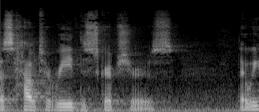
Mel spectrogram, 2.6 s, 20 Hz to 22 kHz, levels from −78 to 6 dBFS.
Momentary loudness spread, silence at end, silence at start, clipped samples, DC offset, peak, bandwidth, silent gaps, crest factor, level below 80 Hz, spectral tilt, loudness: 21 LU; 0 s; 0 s; under 0.1%; under 0.1%; -2 dBFS; 15.5 kHz; none; 20 dB; -42 dBFS; -4.5 dB/octave; -23 LUFS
